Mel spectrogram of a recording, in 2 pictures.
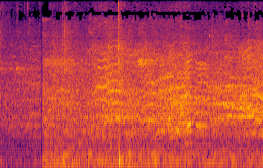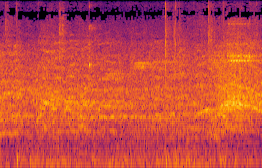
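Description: Volleyball rally in a large gym hall: a sharp ball strike about two and a half seconds in and another around the middle, over players and spectators shouting and calling throughout. The first second is quieter before the voices pick up.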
